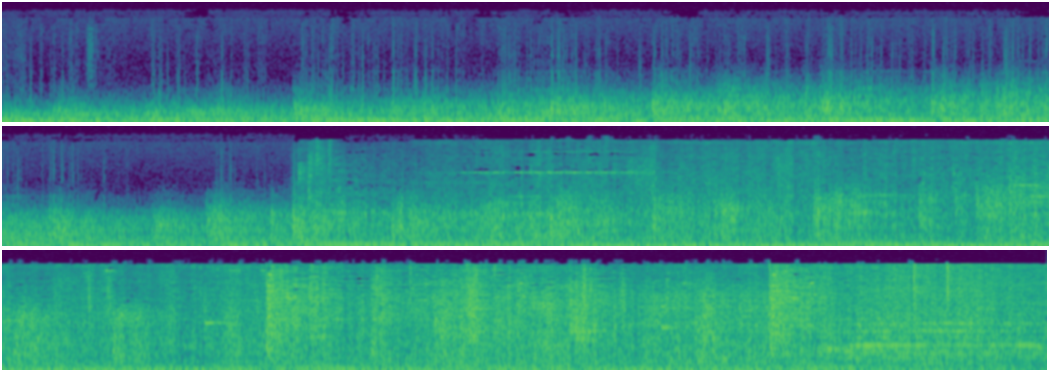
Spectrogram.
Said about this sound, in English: And then, you know, it culminates in the whole train derailing spectacularly and improbably. And one of the better CGI fires in this movie, I will say.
